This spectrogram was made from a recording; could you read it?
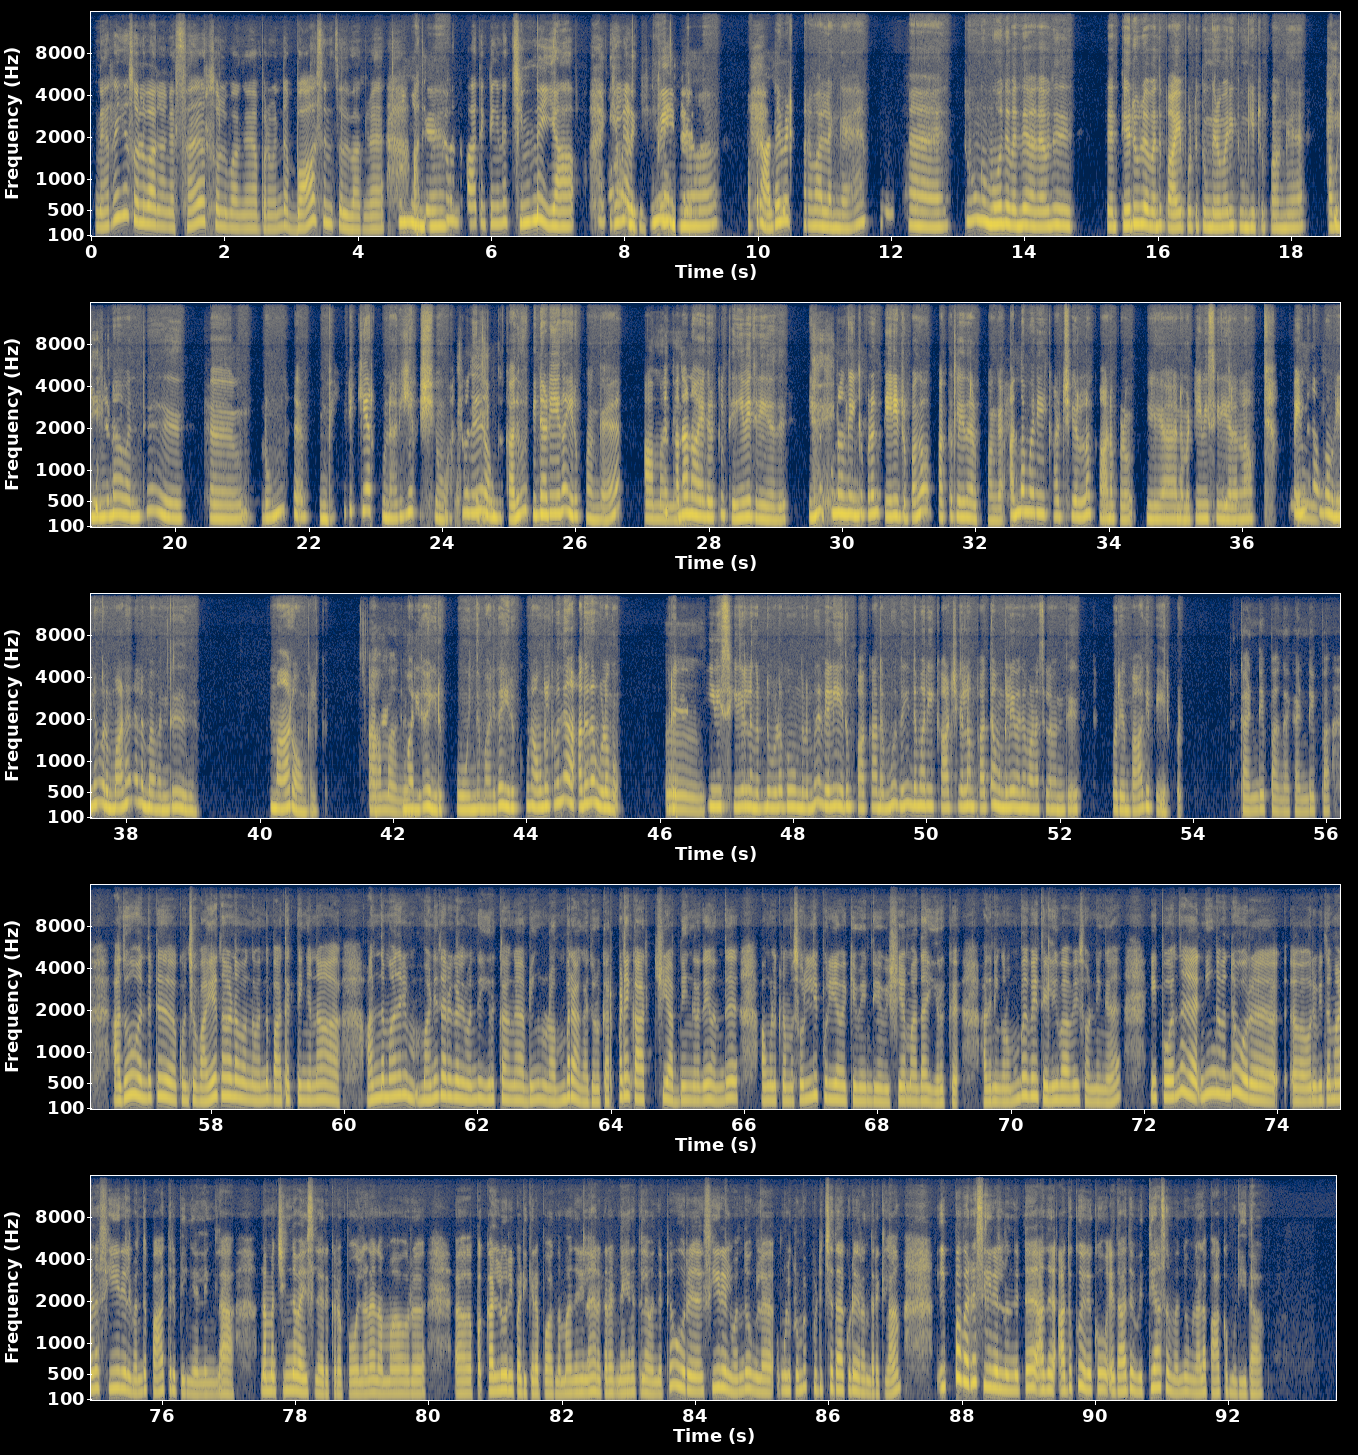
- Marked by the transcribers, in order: in English: "பாஸ்ன்னு"; distorted speech; tapping; static; unintelligible speech; chuckle; unintelligible speech; laugh; laugh; chuckle; chuckle; in English: "சீரியல்"; chuckle; lip trill; drawn out: "ம்"; in English: "சீரியல்"; in English: "சீரியல்"
- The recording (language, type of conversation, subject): Tamil, podcast, டிவி சீரியல் பார்க்கும் பழக்கம் காலப்போக்கில் எப்படி மாறியுள்ளது?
